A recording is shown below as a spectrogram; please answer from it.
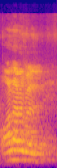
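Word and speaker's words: honorable: তাহলে অ্যান অনারেবল person, তাহলে এখানে অনারেবল হবে না, কি হবে? অনারেবল। খুব সাবধান উচ্চারণ করার সময়। তাহলে অনারেবল পারসন মানে একজন সম্মানীয় ব্যক্তি। এখানেও এইচ কি? সাইলেন্ট।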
